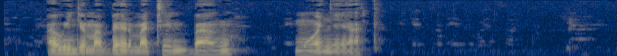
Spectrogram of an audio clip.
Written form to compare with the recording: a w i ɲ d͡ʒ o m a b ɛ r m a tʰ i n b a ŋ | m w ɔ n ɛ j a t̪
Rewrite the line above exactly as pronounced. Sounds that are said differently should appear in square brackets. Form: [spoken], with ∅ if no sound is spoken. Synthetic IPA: a w i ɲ d͡ʒ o m a b ɛ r m a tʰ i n b a ŋ | m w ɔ [ɲ] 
